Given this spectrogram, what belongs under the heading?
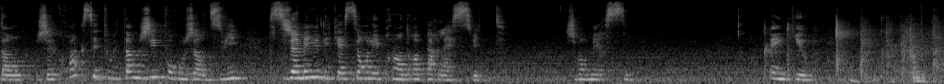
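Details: Adult woman speaking French; normal speech.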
